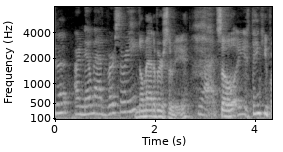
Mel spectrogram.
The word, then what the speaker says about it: Nomad-versary: Nomad-versary.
